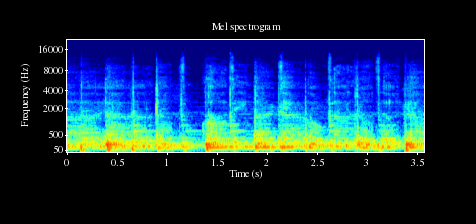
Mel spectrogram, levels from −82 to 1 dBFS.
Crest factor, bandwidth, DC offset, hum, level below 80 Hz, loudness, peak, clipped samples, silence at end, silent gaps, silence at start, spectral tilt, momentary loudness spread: 18 dB; 13 kHz; under 0.1%; none; -36 dBFS; -24 LUFS; -6 dBFS; under 0.1%; 0 s; none; 0 s; -8 dB/octave; 5 LU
